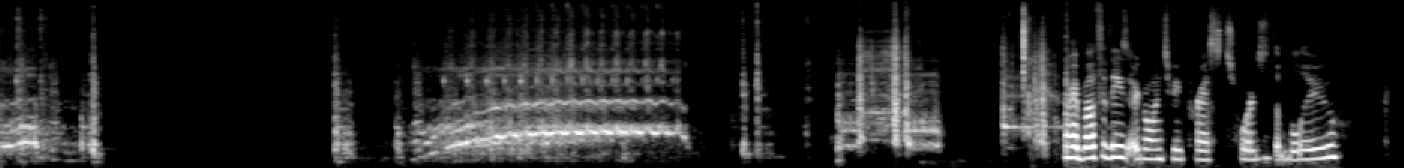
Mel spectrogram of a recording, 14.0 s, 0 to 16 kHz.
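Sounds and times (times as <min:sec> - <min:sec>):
sewing machine stitching: 0:00.0 - 0:01.0, 0:03.4 - 0:07.0.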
